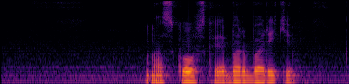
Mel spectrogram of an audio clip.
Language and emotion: Russian, neutral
